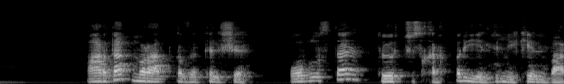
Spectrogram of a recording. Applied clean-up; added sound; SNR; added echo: none; none; none; none.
